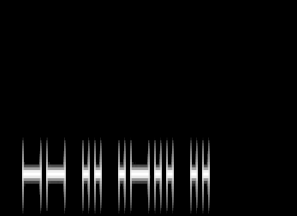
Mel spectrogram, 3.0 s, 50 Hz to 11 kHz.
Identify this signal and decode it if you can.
Morse code, heard as a keyed tone, about 20 wpm, 700 Hz. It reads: MILI
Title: Build A Word - 4 Letters At A Time - 8-Letter Words - 20wpm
